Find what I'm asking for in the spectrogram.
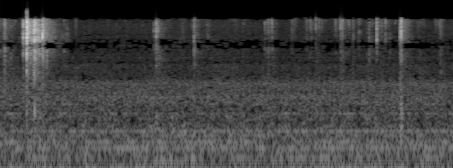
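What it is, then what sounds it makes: Bar of soap being carved. A craft knife carves into the scored face of a solid, cream-colored bar of white soap, and crumbly pieces break off. Crisp, bright scraping and crackling ticks sound over a steady low hum, with a sharper snap near the start and another toward the end.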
